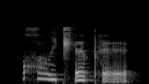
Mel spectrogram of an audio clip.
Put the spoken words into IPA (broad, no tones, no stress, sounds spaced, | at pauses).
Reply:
χ ɔ̤ i̯ t͡ʃʼ ɛ pʰ ɛ̰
